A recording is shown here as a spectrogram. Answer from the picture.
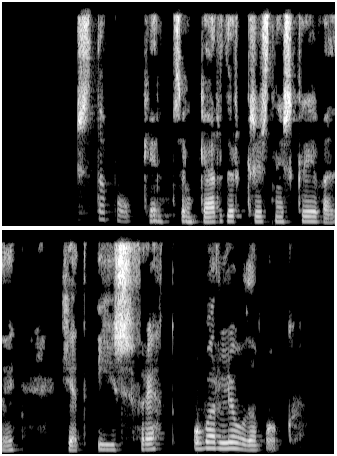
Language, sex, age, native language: Icelandic, female, 20-29, Icelandic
